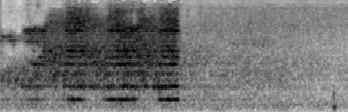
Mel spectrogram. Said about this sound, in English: I'll even honk my horn.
